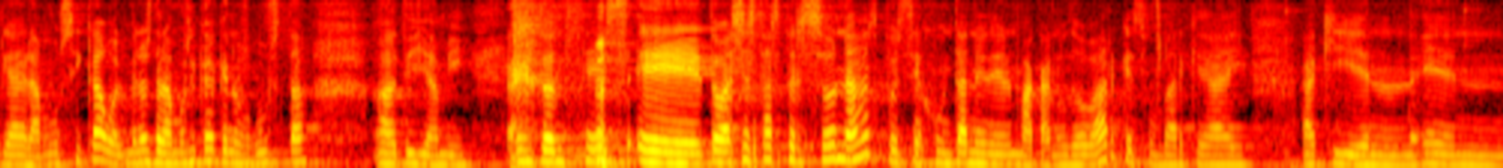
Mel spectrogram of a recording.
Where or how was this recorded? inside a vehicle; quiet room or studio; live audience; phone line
live audience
